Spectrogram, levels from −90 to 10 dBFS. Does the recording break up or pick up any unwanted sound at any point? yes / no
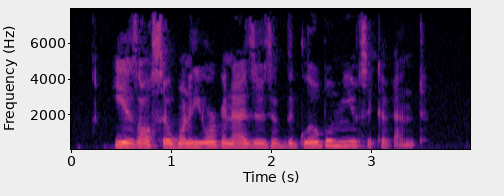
no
